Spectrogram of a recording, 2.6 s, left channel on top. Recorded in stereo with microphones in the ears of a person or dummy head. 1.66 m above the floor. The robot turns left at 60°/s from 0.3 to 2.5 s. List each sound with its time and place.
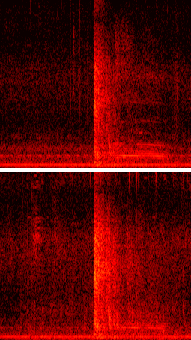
0.0 s a vehicle: 150° left; by 2.6 s 15° left
1.2 s a gunshot: 15° right (ahead or behind); by 2.3 s 70° right (ahead or behind)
